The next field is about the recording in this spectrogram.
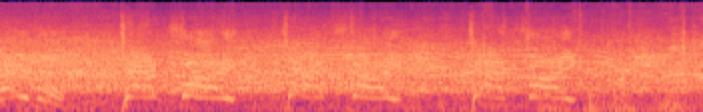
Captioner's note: crowd cheering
